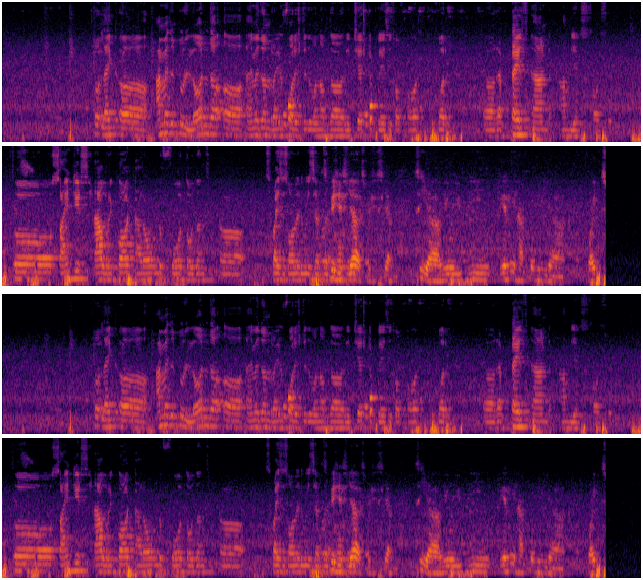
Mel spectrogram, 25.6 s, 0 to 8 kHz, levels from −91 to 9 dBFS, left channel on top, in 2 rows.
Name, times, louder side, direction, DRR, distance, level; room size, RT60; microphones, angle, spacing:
voice 1, 1.8-8.4 8.7-9.0 9.6-12.0 13.0-17.6 18.2-20.1, left 2 dB, 40° left, 3.2 m, -31 dB
voice 2, 19.3-20.0 20.4-20.6 21.1-23.2 23.7-24.0 24.5-24.9, left 1 dB, 75° left, 4.4 m, -26 dB
head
